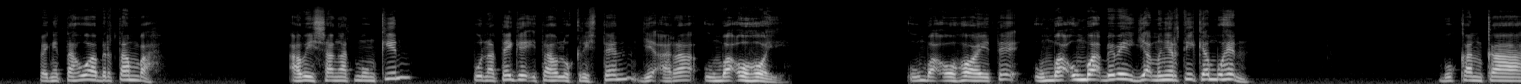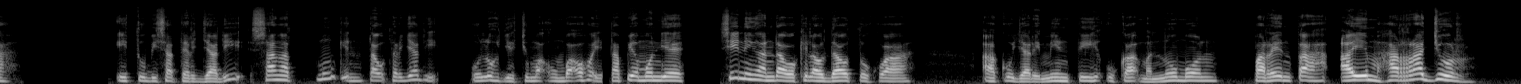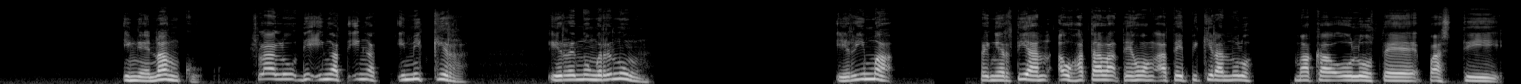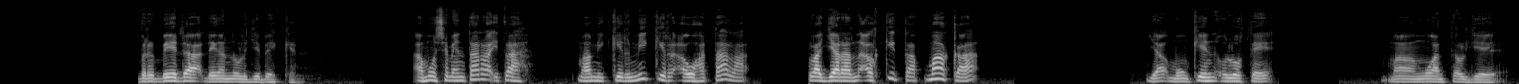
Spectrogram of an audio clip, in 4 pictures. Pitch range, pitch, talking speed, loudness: 140-200 Hz, 170 Hz, 85 wpm, -20 LUFS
